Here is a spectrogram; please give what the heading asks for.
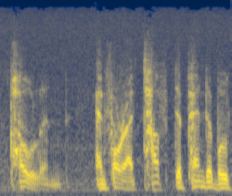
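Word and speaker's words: Poulan: for over 30 years they've been mispronouncing our name po po po po so we'd like to remind you that our name is Poland and for a tough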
